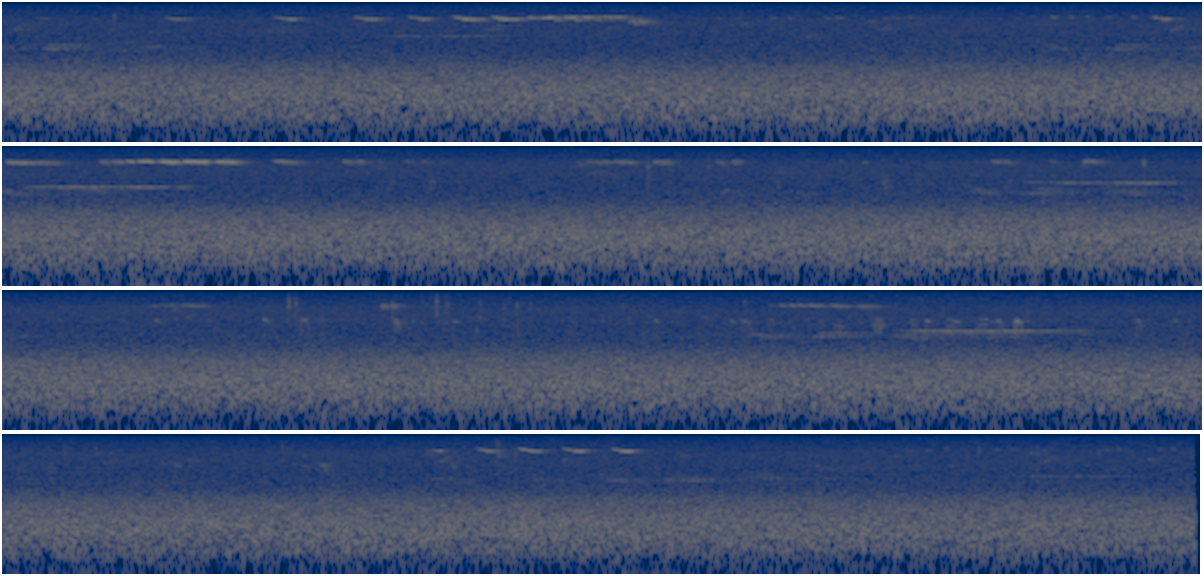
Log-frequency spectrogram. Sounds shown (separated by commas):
Golden-crowned Kinglet song, American Robin call, Golden-crowned Kinglet call, American Robin song, Varied Thrush song, Western Tanager song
